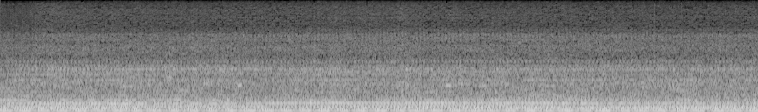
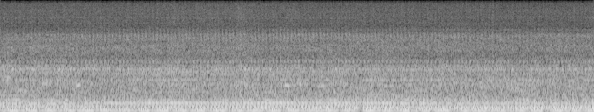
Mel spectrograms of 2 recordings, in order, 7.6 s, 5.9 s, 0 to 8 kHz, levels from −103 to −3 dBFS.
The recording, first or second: first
